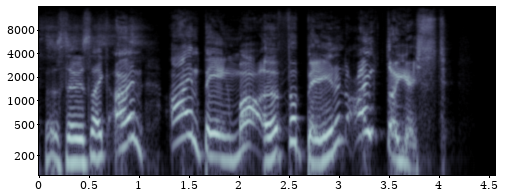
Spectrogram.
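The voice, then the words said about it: Put-on Scottish accent. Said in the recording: “that was quite an accent... Scottish”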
